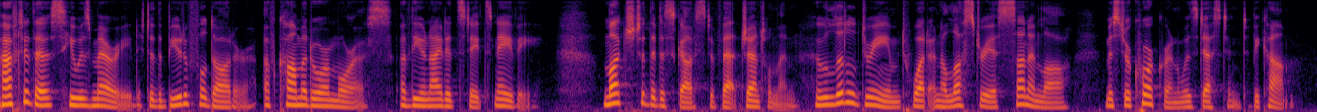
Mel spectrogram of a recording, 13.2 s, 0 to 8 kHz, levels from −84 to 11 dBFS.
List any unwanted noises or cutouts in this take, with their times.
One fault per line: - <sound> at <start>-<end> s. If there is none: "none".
none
